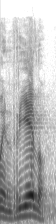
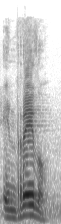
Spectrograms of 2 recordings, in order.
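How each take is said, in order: First: The stressed vowel is the diphthong ie. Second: The stressed vowel is a plain e. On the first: The speaker calls it wrong. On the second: The speaker calls it right. "Se dice"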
